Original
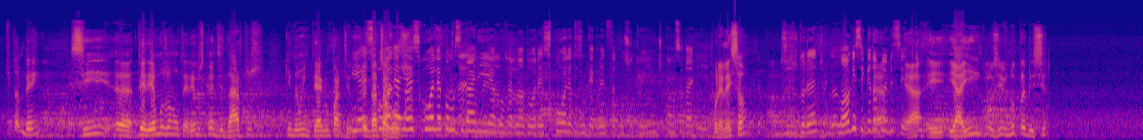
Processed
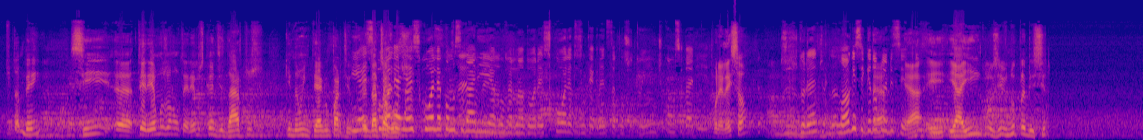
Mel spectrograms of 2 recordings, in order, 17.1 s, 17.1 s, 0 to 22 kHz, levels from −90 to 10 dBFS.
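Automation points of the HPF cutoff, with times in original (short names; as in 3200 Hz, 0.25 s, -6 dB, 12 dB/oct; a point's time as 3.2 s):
1.11 s 110 Hz
1.54 s 430 Hz
2.84 s 430 Hz
3.46 s 150 Hz
7.51 s 150 Hz
8.23 s 430 Hz
11.42 s 430 Hz
12.05 s 120 Hz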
